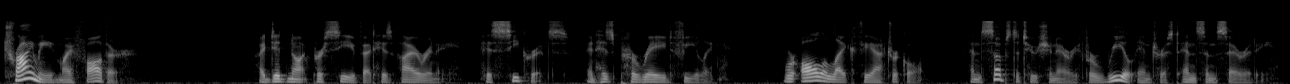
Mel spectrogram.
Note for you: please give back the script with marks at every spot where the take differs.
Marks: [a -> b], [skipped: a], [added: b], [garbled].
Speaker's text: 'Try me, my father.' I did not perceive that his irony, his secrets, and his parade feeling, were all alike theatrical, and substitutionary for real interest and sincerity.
'Try me, my father.' I did not perceive that his irony, his secrets, and his parade feeling, were all alike theatrical, and substitutionary for real interest and sincerity.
